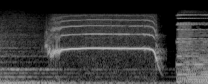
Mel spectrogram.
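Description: Background music, then a high whistle-like sound effect that slides up, holds steady for about a second and drops away sharply. A new music cue comes in right after it.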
